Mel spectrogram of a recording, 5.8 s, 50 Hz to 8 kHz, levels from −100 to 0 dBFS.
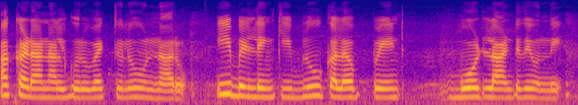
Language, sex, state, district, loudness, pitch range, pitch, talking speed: Telugu, female, Telangana, Mahabubabad, -19 LUFS, 200-215 Hz, 205 Hz, 135 wpm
